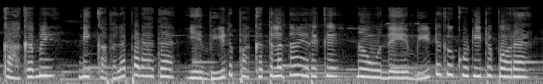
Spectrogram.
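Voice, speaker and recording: A woman's voice: very high voice, moderate pace, over music. A woman voicing a tender mother sparrow. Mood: reassuring. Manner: soft, tender, reassuring. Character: gentle mother sparrow, loving and hardworking.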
